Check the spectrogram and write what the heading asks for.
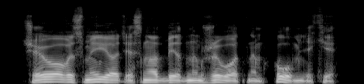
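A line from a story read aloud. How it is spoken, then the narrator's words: Old man grumbling. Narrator (Russian): заворчал старик Циммерман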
